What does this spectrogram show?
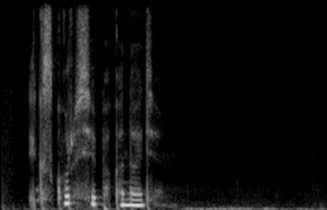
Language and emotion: Russian, neutral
